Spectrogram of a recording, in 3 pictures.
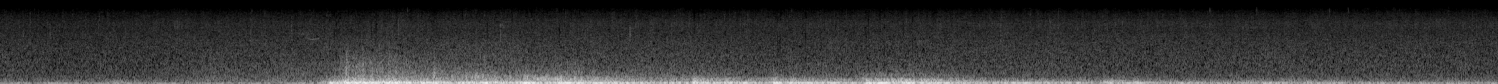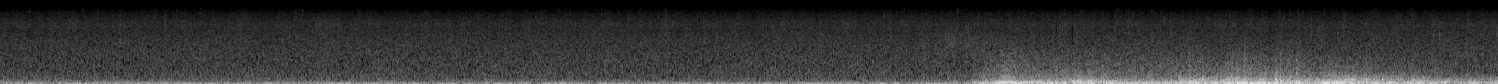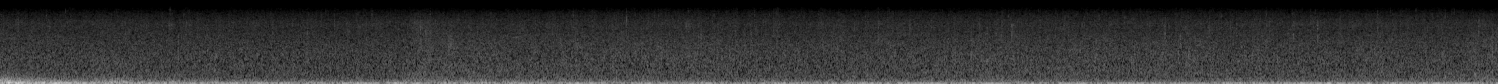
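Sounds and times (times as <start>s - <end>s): steady rain: 0.0s - 44.9s
thunder rumbling: 2.7s - 14.1s, 24.6s - 33.0s.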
